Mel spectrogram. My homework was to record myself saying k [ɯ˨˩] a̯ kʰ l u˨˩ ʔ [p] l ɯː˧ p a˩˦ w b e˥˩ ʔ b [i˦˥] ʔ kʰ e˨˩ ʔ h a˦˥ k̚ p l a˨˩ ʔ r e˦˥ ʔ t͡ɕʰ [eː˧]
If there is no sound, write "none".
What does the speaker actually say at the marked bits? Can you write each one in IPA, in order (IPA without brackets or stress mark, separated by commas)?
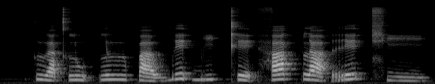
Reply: ɯ˨˩, p, i˦˥, iː˧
